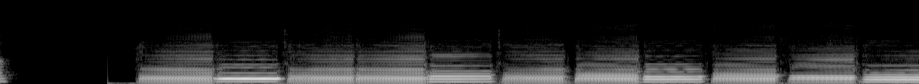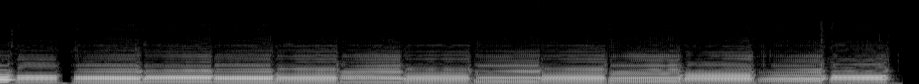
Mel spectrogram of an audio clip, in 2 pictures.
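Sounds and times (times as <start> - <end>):
contrabassoon: 1.1 - 18.3.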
